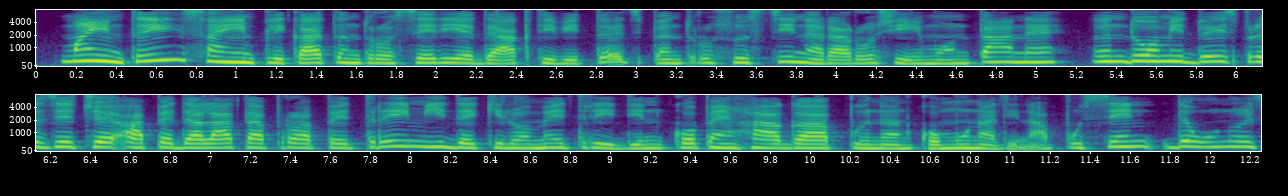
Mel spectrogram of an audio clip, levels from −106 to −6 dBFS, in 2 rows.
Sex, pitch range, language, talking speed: female, 205-265 Hz, Romanian, 140 wpm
